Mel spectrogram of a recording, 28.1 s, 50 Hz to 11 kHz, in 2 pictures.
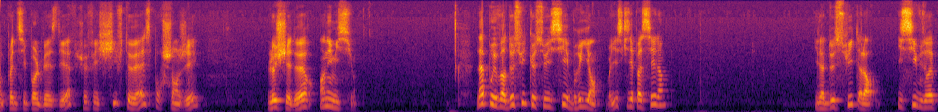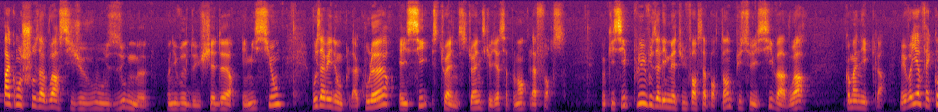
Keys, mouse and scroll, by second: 6.7-7.1 scroll up 4, 7.7-11.3 middle drag, 11.3 a, 22.1-25.0 drag.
